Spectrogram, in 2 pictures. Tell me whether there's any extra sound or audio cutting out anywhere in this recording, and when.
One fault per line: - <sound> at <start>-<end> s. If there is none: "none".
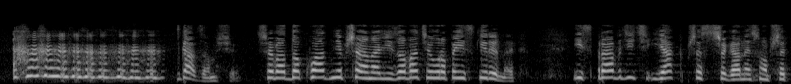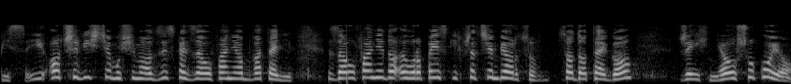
- laugh at 0.1-1.7 s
